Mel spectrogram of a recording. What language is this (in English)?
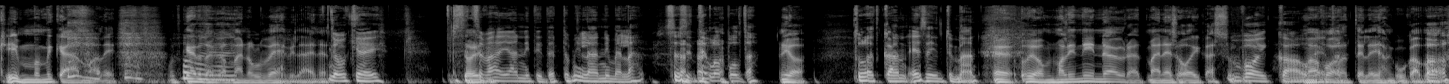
Finnish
